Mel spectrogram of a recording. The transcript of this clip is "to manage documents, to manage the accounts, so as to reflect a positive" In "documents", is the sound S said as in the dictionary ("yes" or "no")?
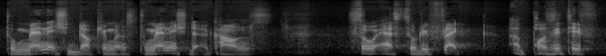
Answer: yes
